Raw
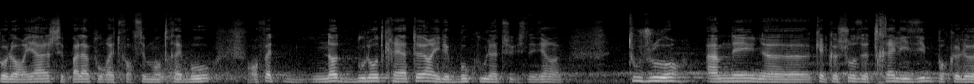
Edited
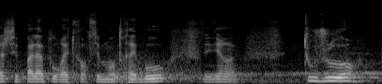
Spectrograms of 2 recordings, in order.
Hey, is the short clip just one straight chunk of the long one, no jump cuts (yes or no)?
no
